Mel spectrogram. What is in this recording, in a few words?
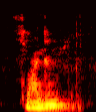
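"flagon", British English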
